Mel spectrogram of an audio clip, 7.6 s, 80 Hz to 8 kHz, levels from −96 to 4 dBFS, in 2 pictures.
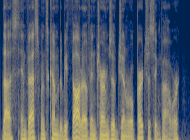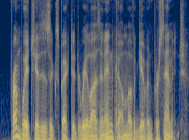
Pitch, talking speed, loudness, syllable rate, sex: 95 Hz, 205 wpm, -19 LUFS, 6.1 syllables/s, male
